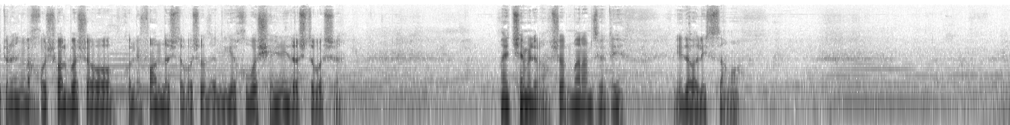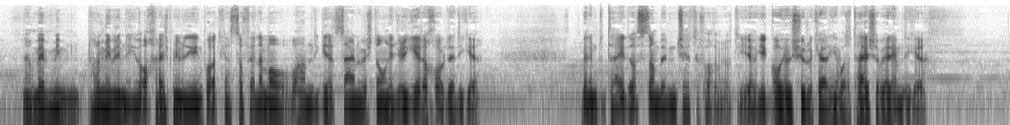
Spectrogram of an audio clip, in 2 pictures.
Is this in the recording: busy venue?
yes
